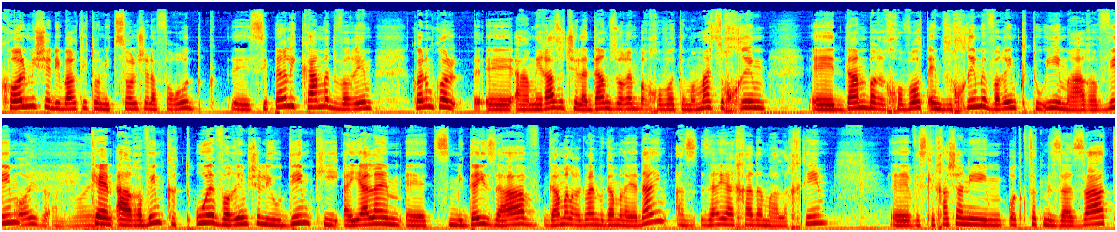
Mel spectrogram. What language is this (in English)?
Hebrew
